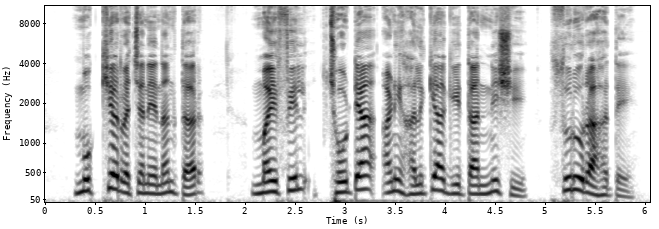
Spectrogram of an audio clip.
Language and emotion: Marathi, neutral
